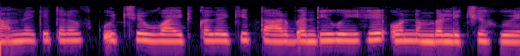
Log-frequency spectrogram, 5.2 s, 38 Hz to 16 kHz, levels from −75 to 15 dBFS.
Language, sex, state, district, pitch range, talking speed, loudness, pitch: Hindi, female, Punjab, Fazilka, 190-210 Hz, 160 wpm, -16 LUFS, 200 Hz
